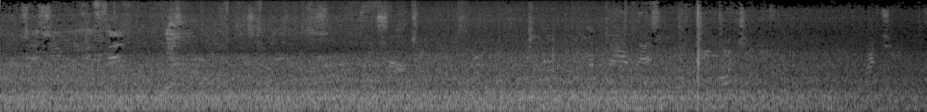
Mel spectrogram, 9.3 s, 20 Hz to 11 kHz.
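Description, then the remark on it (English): A steady, loud roar of passenger jet cabin noise aboard an Airbus A321 flying from Phoenix to Washington, D.C., a deep constant rumble with a breathy hiss on top, running unbroken for several seconds before easing off slightly at the end. “So if you're wondering why the show is late, it has a lot to do with the fact that it's hell to record a podcast on an Airbus A321 passenger jet.”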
